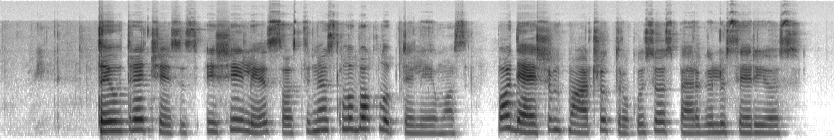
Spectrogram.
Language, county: Lithuanian, Šiauliai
